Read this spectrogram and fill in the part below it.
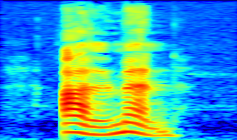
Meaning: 1. general (universal) 2. general (universal): occurring generally; common, widespread 3. general (broad) 4. public (common to (almost) all members of a group, usually the public)
- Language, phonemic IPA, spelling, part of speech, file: Swedish, /ˈalˌmɛn/, allmän, adjective, Sv-allmän.ogg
